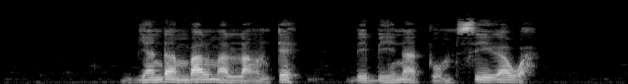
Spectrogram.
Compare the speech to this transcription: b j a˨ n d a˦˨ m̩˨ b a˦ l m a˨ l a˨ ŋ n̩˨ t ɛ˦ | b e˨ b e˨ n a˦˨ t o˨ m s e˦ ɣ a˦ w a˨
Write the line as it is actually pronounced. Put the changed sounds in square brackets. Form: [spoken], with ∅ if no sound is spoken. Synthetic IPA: b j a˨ n d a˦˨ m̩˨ b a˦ l m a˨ l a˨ ŋ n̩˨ t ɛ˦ | b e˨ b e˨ n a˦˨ t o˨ m s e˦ ɣ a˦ w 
